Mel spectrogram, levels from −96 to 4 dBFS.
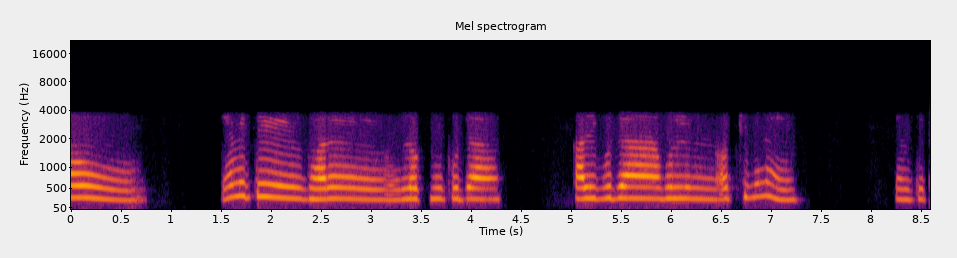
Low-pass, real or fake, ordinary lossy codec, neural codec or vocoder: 3.6 kHz; real; Opus, 16 kbps; none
